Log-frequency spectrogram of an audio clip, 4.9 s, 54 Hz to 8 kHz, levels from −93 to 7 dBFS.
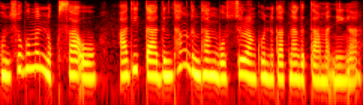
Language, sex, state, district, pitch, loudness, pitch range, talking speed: Garo, female, Meghalaya, West Garo Hills, 215 Hz, -18 LUFS, 195-230 Hz, 110 wpm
